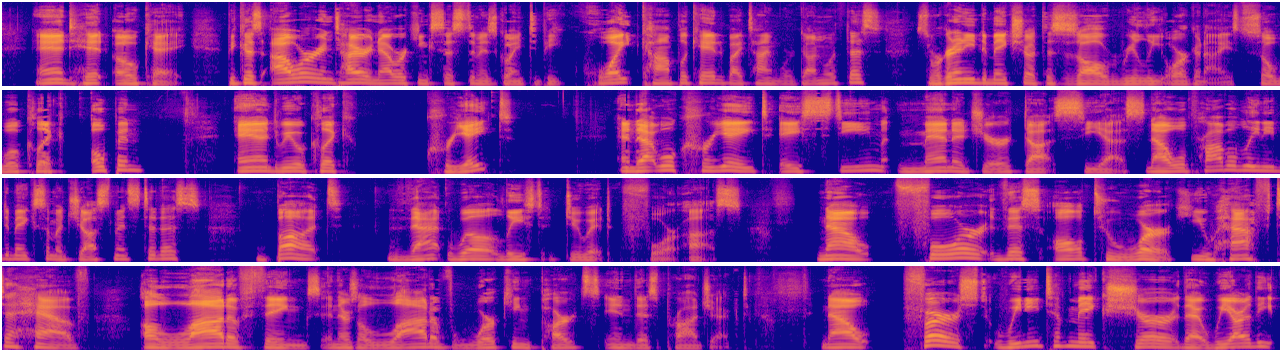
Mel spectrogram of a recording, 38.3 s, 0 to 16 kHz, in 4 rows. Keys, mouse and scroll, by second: 0.7 click, 1.2 click, 10.3 click, 13.3 click, 20.3 click, 22.5 click, 31.2 click, 32.1 scroll down 4, 32.3-32.8 scroll, 32.8-33.6 scroll, 33.6-34.5 scroll.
